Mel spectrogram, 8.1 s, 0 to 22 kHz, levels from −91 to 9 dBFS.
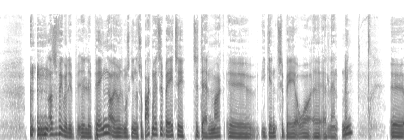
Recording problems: uneven, jittery; strongly; from 0.5 to 6 s
abrupt cut into speech; at the end

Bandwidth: 14.5 kHz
